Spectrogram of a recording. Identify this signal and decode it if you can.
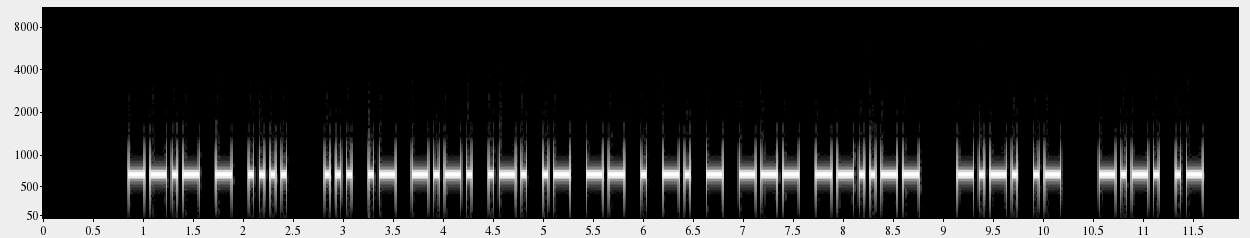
Morse code, heard as a keyed tone, about 22 wpm, 700 Hz. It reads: QTH SACRAMENTO, CA CA
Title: K1USN SST QSO Practice 22wpm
